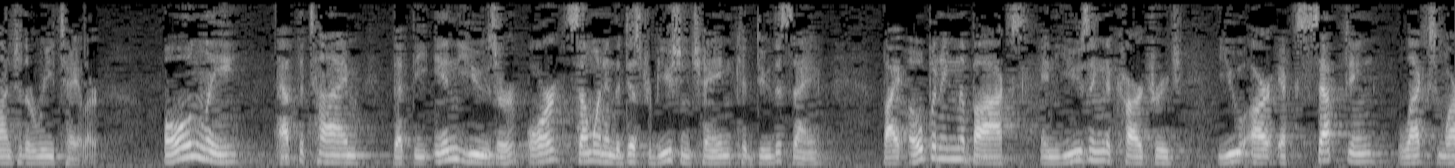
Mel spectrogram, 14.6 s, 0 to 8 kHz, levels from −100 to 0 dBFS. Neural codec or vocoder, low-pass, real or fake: none; 7.2 kHz; real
